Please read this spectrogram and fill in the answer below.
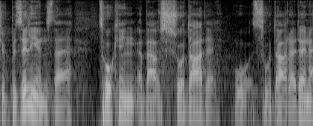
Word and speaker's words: saudade: were a bunch of Brazilians there talking about saudade, or saudade. I don't know how to pronounce it in Portuguese.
